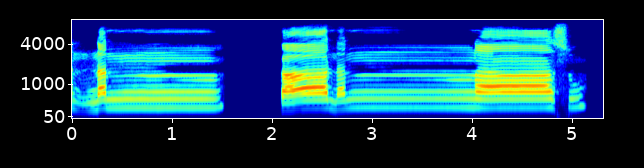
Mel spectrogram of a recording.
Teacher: جس نون یا میم کے اوپر تشدید ہو اس نون اور میم کو ہم غنہ کے ساتھ پڑھتے ہیں۔ ایک الف کے برابر غنہ ہم یہاں پہ کریں گے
